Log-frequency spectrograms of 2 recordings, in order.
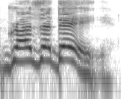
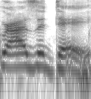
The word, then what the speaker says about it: Graziadei: And it's Joey Graziadei. Of course, Joey it is. Graziadei. Graziadei. You're going to always pronounce his last name.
